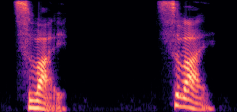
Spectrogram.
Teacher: The German Z is called Z because you read it as an ts.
